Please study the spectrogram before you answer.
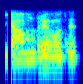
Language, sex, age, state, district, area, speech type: Manipuri, male, 18-30, Manipur, Imphal West, rural, conversation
